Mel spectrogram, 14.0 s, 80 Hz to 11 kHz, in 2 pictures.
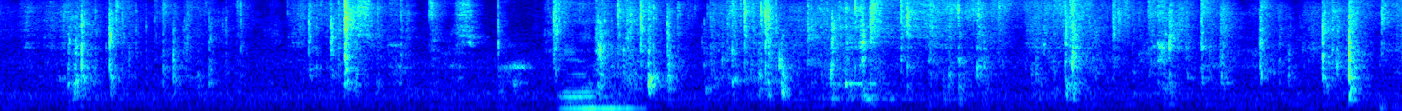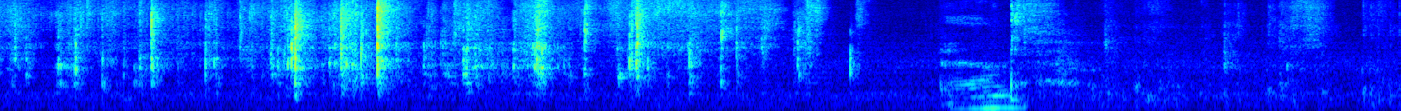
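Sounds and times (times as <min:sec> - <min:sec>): parts and packaging handled: 0:00.1 - 0:02.1, 0:02.8 - 0:11.3.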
